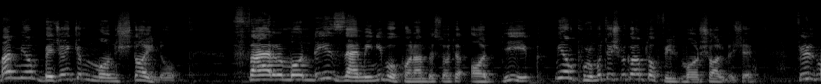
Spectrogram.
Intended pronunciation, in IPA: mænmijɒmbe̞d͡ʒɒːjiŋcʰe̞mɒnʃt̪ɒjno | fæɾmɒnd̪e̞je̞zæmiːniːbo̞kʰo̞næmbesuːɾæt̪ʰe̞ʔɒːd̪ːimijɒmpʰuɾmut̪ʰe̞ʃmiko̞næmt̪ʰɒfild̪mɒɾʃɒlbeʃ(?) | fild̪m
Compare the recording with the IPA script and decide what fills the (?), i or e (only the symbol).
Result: e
